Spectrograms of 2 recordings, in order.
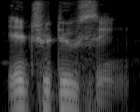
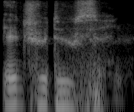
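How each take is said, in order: First: Low, soft movie-trailer voice; a hushed, deep announcer intro. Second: Announcer voice. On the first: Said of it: "let me do that again". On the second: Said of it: "give me your best introducing line". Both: Shown as a demonstration.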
